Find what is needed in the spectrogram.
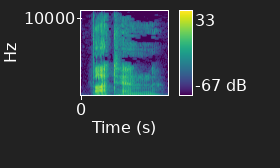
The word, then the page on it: button: American English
